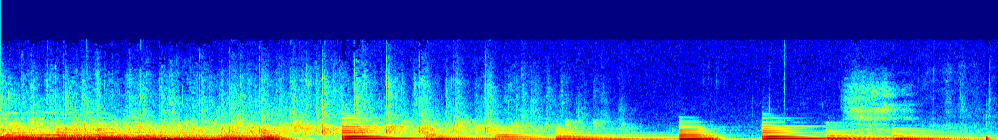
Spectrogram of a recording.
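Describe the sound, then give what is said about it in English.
Audience applause welcomes two pastors to the stage at a church gathering. It is a dense, steady patter of clapping mixed with loud, sustained band music throughout, swelling and dipping as the chords change. “I want you guys to give me a hand in welcoming Pastor Brendan and Pastor Sharon to the stage.”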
